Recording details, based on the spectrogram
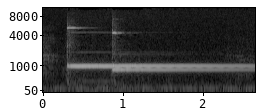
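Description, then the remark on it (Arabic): A two-tone apartment doorbell chime rings once, a bright ding followed by a lower dong that lingers and slowly fades, clear with no voices; the door bears a sign for Dr. Sherif Mokhtar, specialist in psychiatric and neurological diseases. “اضرب الجرس.”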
